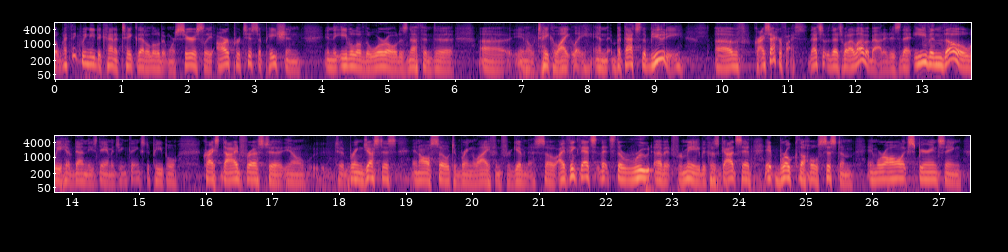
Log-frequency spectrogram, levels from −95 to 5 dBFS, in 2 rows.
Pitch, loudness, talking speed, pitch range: 110 Hz, -29 LUFS, 215 wpm, 100-125 Hz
